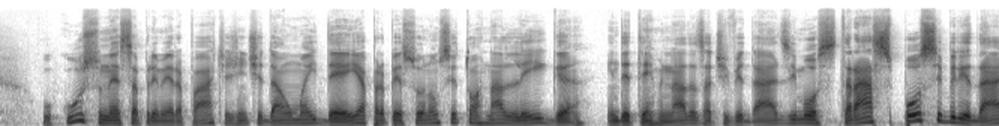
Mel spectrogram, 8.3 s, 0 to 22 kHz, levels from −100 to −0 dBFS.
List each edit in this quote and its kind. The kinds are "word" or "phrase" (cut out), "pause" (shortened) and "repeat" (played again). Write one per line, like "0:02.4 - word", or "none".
none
